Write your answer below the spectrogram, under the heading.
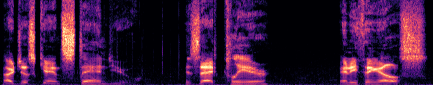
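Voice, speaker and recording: A man's voice: medium pitch, sing-song, slow, pushed and bright, slight background noise, heavily acted. A man playing a hostile, bossy warrior leading a scouting mission in a video game, curt and scornful. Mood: contemptuous, bitter. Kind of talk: video game dialogue acting.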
